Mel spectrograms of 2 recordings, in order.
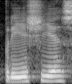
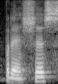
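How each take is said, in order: First: It is said with three syllables, pree-shee-us. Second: It is said with two syllables, presh-us. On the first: The speaker calls it wrong. "చాలామంది దీనిని ప్రీషియస్ అంటూ ఉంటారు" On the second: The speaker calls it right. "దీని pronunciation ప్రెషస్ అనాలండి"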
